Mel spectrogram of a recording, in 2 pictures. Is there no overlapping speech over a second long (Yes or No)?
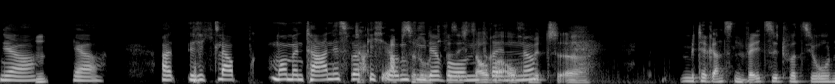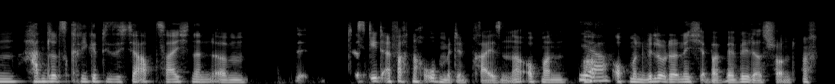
No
